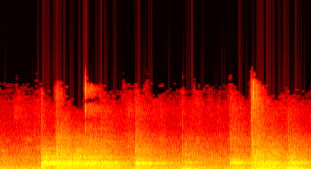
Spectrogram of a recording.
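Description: Racquetball shots in an enclosed court: three sharp smacks about two seconds apart, each ringing on in the court's echo, with duller thuds of the ball bouncing on the wooden floor between them.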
